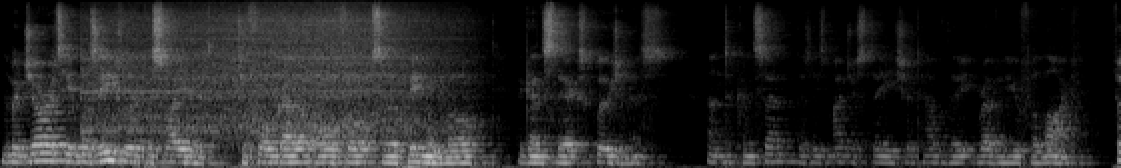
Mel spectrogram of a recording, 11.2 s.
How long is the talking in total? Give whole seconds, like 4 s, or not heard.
11 s.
